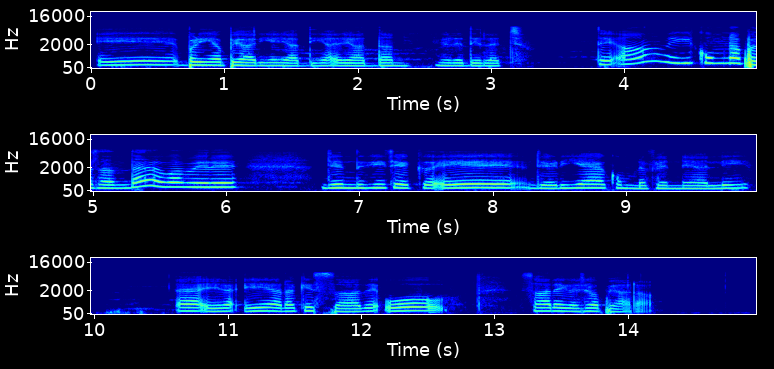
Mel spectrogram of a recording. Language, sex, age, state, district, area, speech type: Dogri, female, 18-30, Jammu and Kashmir, Udhampur, rural, spontaneous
